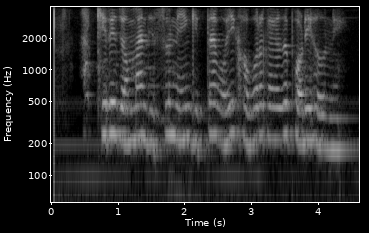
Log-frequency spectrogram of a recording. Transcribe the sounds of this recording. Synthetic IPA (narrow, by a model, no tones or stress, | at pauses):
akʰːiɾed͡ʒɔmad̪isuniɡit̪abɔɦikʰɔbɔɾɔkaɡɔd̪ɔpʰɔɽiɦəwni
